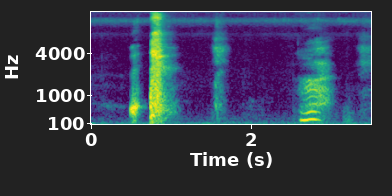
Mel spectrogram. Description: Im sneezing in bed i have my tissous / with me and my hankerchif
